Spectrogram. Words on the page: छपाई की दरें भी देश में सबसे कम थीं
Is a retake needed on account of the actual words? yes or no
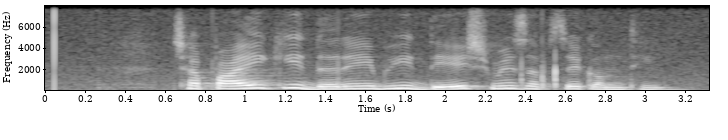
no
